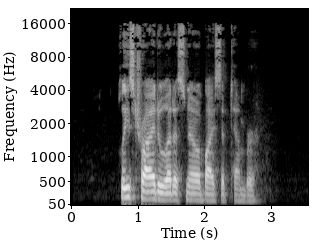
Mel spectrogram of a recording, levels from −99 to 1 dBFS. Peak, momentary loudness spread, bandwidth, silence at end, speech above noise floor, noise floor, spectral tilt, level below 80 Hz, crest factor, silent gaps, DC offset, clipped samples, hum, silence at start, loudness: -2 dBFS; 18 LU; 16.5 kHz; 0.8 s; 67 dB; -84 dBFS; -3.5 dB/octave; -60 dBFS; 18 dB; none; under 0.1%; under 0.1%; none; 0.75 s; -16 LUFS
